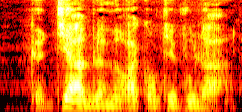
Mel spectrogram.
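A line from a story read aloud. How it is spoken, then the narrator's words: Stunned grumble. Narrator (French): grommela-t-il avec une stupeur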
